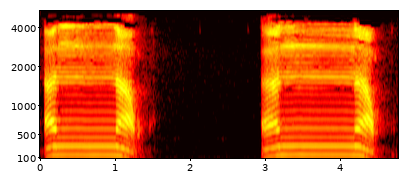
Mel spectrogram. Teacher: نقوم بنطق هذه النون ونظهر غنة بمقدار حركتين لا أكثر، فتنطق كالتالي: النار النار، فقط، ما نزيد كثيرا ولا نتكلف.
